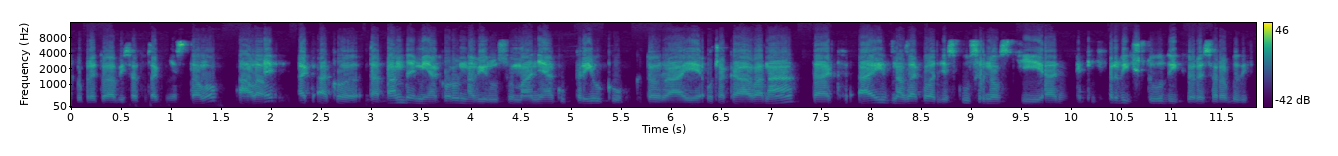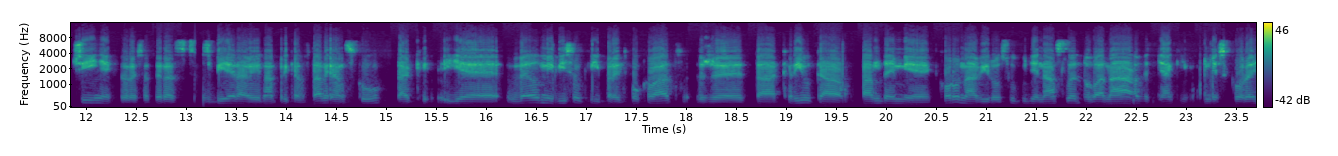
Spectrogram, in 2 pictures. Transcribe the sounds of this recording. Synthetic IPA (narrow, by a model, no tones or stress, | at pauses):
t̪kɔpɾɛt̪ɔabisat̪ɔ̥t̪aɡɲɛst̪alɔʔalɛt̪aɡakɔt̪aːpand̪ɛːmiakɔɾɔnaʋiːɾusumaːɲɛakuːkɾiʊkukt̪ɔɾaːjɛʔɔt͡ʃakaːʋanaːt̪akajnazaːklaɟɛskuːsɛnɔsciaɲɛakiːxpr̩ʋiːxʃt̪uːd̪iːk̚t̪ɔɾɛːsaɾɔbilift͡ʃiːɲɛk̚t̪ɔɾɛːsat̪ɛɾazzbɪɛɾajuːnapɾiːklat̪ft̪alɪanskut̪aɡjɛʋɛʎmiʋisɔkiːpɾɛt̪̚pɔklat̪ʒɛt̪aːkɾiʊkapand̪ɛːmiɛkɔɾɔnaʋiːɾusubuɟɛnaːslɛd̪ɔʋanaːvɲɛakiːmɔ̰ɲɛskɔɾɛ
